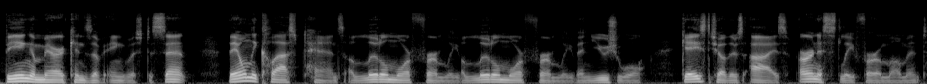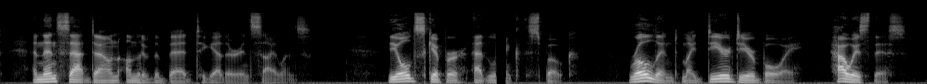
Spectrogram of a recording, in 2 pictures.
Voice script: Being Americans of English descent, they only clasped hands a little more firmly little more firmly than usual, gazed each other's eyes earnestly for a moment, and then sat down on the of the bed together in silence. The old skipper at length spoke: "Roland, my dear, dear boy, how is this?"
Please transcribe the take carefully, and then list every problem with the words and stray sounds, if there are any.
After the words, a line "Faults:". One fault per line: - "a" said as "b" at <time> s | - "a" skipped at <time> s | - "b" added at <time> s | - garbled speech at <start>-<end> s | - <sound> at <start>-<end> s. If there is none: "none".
Being Americans of English descent, they only clasped hands a little more firmly little more firmly than usual, gazed each other's eyes earnestly for a moment, and then sat down on the of the bed together in silence. The old skipper at length spoke: "Roland, my dear, dear boy, how is this?"
Faults:
- dropout at 14.2-14.3 s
